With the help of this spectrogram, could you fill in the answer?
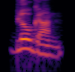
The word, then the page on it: blowgun: Indian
